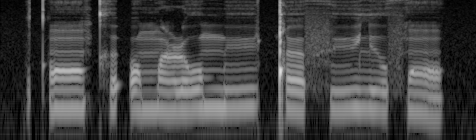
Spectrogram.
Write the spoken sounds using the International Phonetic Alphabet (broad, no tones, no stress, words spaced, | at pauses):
tʼɔ̃ːkʰəʔɔmɔ̃ ɭo myːǃœː fyːlʲoː fɔ̃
